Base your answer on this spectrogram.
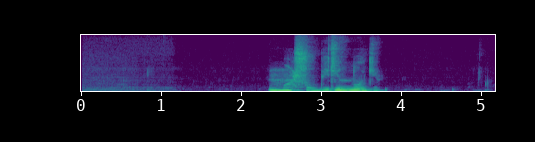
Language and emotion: Russian, angry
